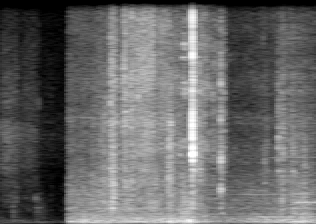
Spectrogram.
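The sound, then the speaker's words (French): A printer starts up after a brief quiet moment and runs steadily with a loud mechanical whirring and rattling, with occasional clicks and no voices, as young people in Molenbeek print course syllabi for students. “L'imprimante chauffe et chacun est à son poste.”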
